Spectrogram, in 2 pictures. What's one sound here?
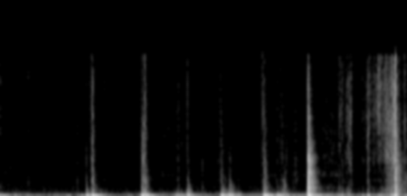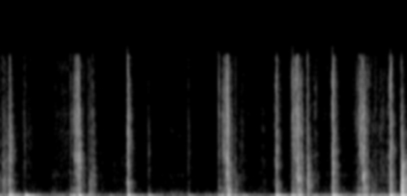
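Cards tap and slide on a wooden table.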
